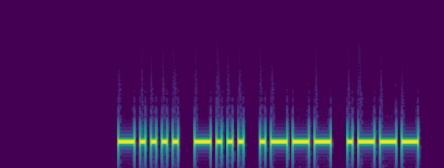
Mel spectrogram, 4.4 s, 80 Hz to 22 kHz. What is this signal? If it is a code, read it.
Morse code, heard as a keyed tone, about 22 wpm, 700 Hz. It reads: 6BJJ
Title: Four Challenging Letter-Number Combinations 22wpm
